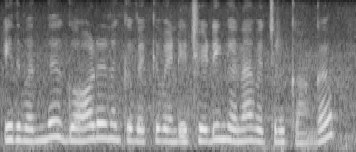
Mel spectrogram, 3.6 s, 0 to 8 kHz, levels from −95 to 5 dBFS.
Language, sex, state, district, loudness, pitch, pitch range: Tamil, female, Tamil Nadu, Chennai, -13 LUFS, 245 Hz, 230-260 Hz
